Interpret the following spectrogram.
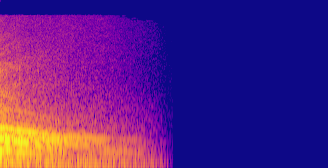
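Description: Tail of a falling swoosh sound effect: several tones gliding downward together, fading out about a second in.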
